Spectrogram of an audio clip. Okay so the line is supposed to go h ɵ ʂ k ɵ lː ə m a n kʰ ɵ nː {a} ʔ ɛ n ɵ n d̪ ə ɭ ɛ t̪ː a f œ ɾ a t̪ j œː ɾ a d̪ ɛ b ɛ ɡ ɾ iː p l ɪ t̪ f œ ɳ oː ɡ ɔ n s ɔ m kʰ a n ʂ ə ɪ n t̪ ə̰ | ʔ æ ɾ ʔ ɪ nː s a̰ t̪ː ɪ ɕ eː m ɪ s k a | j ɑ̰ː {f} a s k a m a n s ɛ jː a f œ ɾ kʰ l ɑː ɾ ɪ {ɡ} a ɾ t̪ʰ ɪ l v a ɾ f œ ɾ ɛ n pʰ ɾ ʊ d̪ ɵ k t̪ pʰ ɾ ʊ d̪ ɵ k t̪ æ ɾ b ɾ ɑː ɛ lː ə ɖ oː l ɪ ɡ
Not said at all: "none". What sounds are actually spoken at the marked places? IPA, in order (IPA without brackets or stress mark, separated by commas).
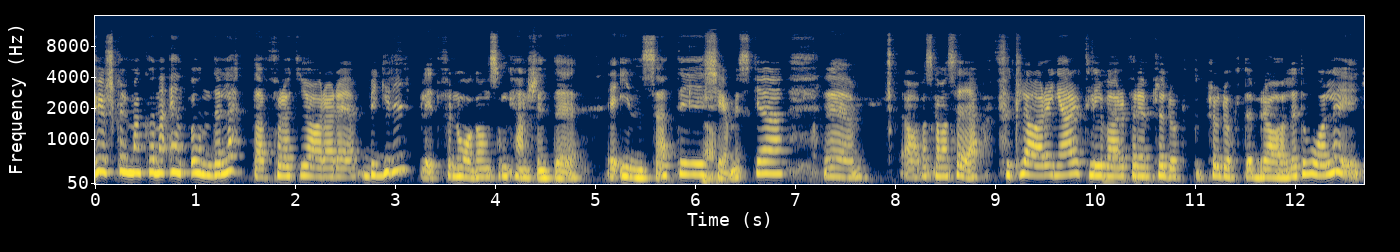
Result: a, v, ŋ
